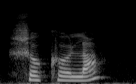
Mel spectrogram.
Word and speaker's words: chocolat: First of all, you need to say your vowels correctly. I'll give you two examples. Chocolat, arrivé.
